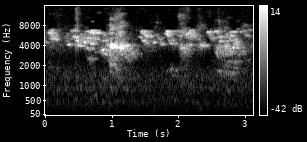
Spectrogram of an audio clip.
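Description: Breeding pair of green-cheeked and yellow-sided conures at a pet market in Islamabad, giving several faint, high, short chirps in quick uneven succession, somewhat distant and without speech.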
